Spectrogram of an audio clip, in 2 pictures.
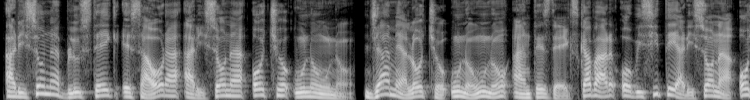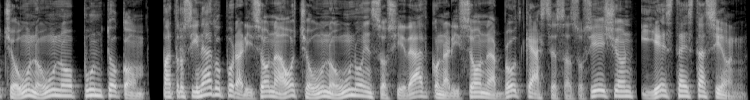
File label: Spanish; Arizona811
